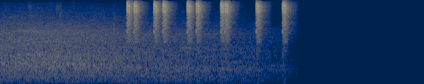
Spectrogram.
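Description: Fingers tap quickly on a touchscreen.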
